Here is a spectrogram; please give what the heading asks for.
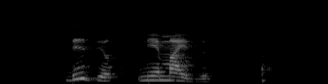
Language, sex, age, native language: Icelandic, female, 50-59, Icelandic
